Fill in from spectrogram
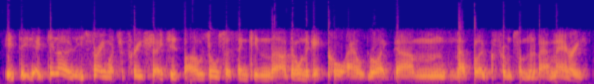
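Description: Male caller, phone line, muffled lo-fi sound, halting speech. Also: on the low side, a little mellow. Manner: halting, stammering. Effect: heard over a phone line.

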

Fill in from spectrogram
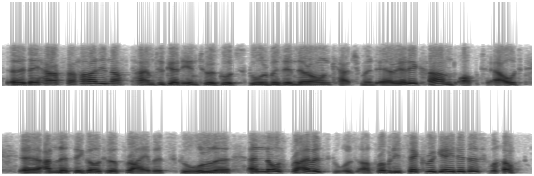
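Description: A man calling into a radio show as a guest, speaking in a measured, hesitant way with many pauses. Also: fairly high pitch. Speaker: phone-in guest, party spokesman. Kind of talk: radio interview over the phone. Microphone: telephone. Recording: tinny phone line.

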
